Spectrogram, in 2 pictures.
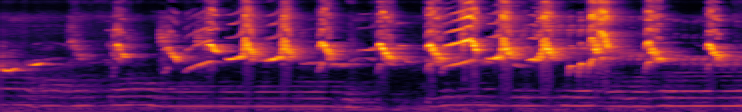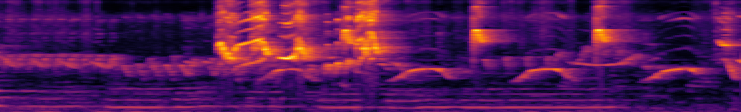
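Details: White-rumped shama singing as a lure to set other shamas singing: high sharp chips and clicking notes in quick sequences, later clear arching whistles, all above a steady low hum.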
